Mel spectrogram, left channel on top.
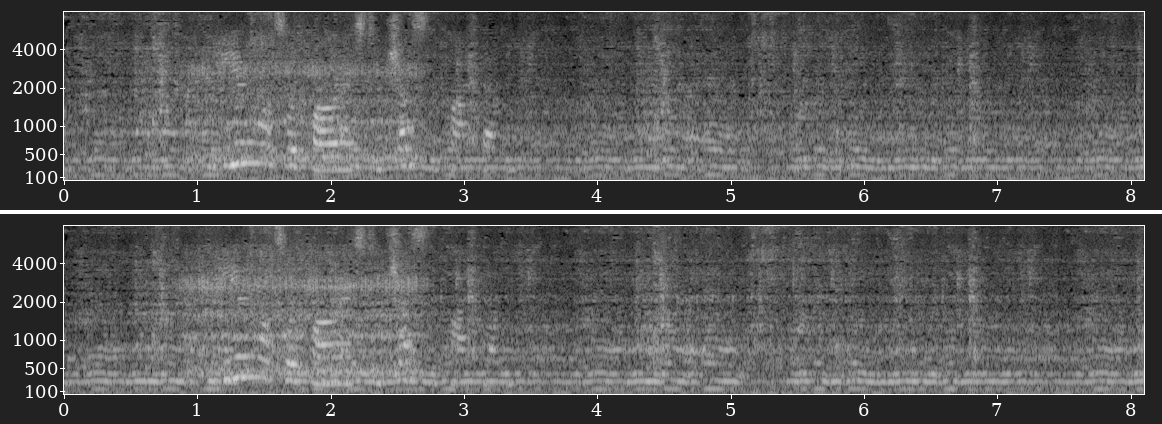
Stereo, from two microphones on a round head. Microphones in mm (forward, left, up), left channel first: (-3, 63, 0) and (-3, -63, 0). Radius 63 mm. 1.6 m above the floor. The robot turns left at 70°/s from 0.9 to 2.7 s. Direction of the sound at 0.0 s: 5° left.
